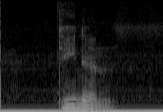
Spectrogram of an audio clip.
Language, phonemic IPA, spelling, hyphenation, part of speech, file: Dutch, /bəˈdinə(n)/, bedienen, be‧die‧nen, verb, Nl-bedienen.ogg
- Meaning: 1. to be of assistance to, to serve 2. to serve (at a restaurant) 3. to operate (a device) 4. to administer the last sacraments to 5. to utilise, to make use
